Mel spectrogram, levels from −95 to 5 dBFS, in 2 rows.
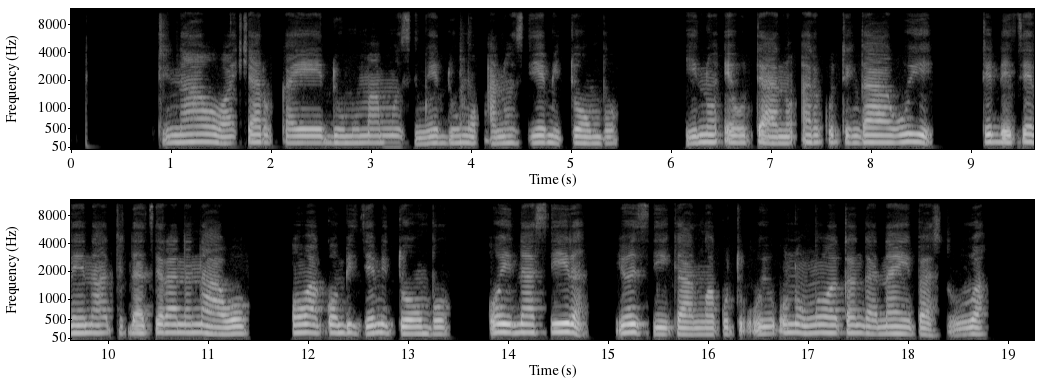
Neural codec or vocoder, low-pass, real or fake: none; 10.8 kHz; real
